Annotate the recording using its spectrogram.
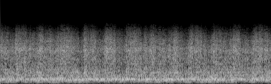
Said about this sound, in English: And he looks up at the departing train as it leaves the station.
